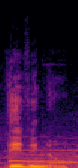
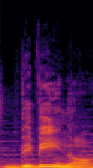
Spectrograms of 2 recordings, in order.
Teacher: It’s “Divìno”, same stressed syllable as “divine” in English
